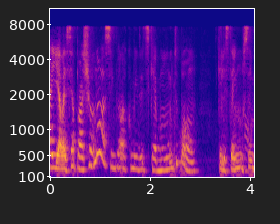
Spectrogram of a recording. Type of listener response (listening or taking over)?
listening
